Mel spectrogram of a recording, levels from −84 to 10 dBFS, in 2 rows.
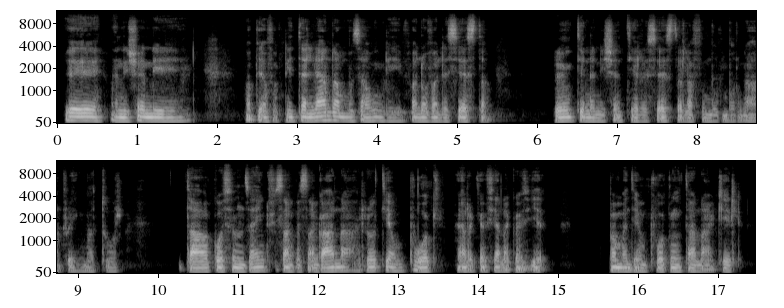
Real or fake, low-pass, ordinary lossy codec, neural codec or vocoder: real; 10.8 kHz; none; none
